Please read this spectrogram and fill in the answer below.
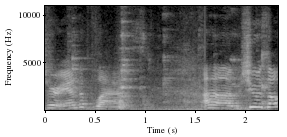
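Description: A woman's voice giving a speech, with a quieter pause in the middle, while dishes and cutlery clink at the tables.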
